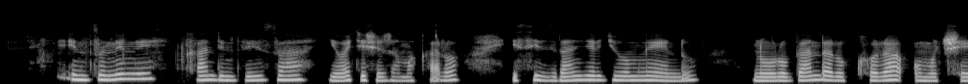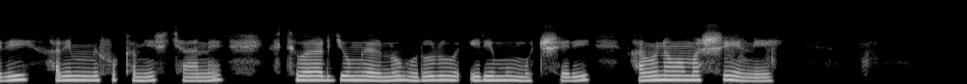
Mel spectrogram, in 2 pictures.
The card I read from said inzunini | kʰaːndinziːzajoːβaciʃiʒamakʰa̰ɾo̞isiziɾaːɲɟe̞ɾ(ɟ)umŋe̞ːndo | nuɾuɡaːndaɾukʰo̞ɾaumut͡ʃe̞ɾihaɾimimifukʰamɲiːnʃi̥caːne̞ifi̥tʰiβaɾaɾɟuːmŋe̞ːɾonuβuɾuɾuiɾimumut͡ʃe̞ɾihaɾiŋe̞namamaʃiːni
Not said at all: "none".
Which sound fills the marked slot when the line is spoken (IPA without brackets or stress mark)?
ɟ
